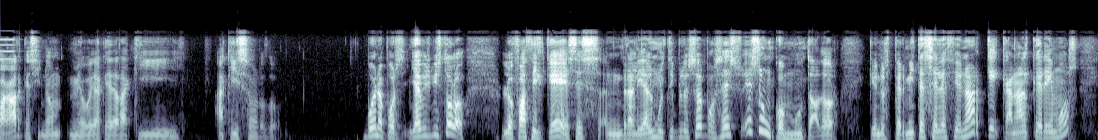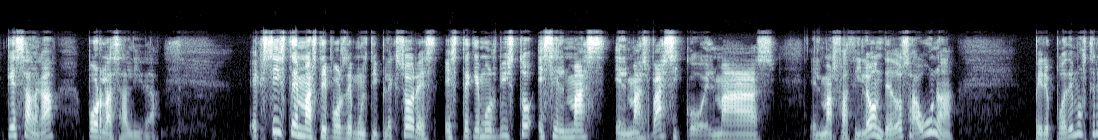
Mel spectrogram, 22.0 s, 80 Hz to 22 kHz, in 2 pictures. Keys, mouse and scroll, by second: 12.8 click, 18.5 click, 19.2-20.2 scroll down 6, 20.8-21.7 scroll down 4.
